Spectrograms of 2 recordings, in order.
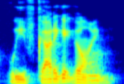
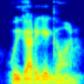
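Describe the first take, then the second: First: A V sound is pronounced after 'we'. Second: No V sound is pronounced after 'we'. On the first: "It should be we've, we've gotta get going. With a contraction" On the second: "Americans usually say it without the V sound, and you just hear we"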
